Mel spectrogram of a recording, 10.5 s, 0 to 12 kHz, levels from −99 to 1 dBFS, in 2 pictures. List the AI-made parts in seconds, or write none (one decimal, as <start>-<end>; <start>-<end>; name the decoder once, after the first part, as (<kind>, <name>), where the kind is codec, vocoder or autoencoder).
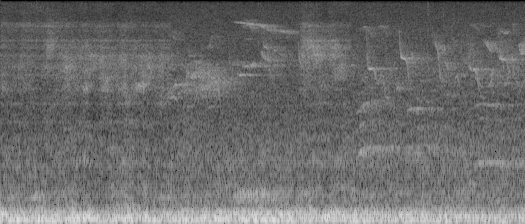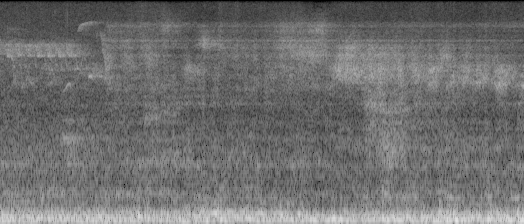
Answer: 0.0-1.7 (codec, SNAC); 3.0-3.5; 6.3-10.5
